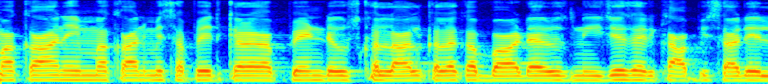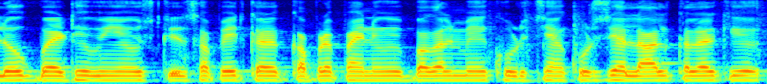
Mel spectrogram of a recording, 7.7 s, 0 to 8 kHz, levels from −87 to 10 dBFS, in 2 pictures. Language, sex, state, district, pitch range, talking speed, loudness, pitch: Hindi, male, Bihar, Purnia, 155-160 Hz, 265 wpm, -15 LUFS, 155 Hz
